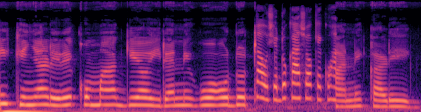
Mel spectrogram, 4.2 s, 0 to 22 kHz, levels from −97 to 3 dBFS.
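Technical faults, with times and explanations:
2.56 to 3.36 s, audio read two samples at a time (double speed): right after "rĩrĩkũ mangĩoire nĩguo ũndũ" the speech suddenly races along at twice its pace and jumps a full octave, 12 semitones up. The reader is taking each pair of samples as one frame, as if the stream held two channels or wider samples, so half of them get skipped.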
